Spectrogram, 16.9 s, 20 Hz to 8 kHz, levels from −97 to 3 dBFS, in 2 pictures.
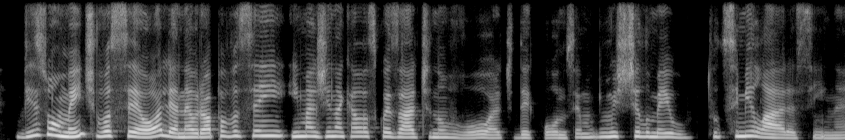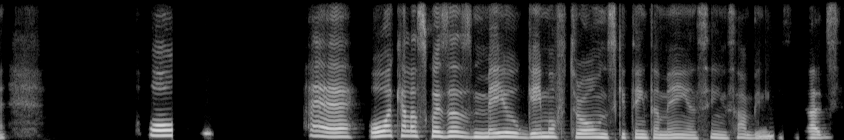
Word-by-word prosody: visualmente, 275 - +4
você 270 -2 +3
olha 235 +3 +5
na 210 0 +2
Europa, 215 +5 +2
você 275 +2 -2
i 280 -1 +2
imagina 255 0 +2
aquelas 250 0 -3
coisas: 235 -3 -3
Arte 210 0 -1
Nouveau, 180 -3 -4
Arte 165 +1 -9
Deco, 170 0 -7
não 165 - -5
sei, 205 +5 -11
no 220 +4 -1
estilo 245 -1 -1
meio 215 -5 -2 0.2
tudo 230 0 -9
similar, 220 -10 +2
assim, 160 -1 -9
né? 155 +2 -8 1.4
Ou 300 0 +6 1.4
É, 235 -5 +1 0.2
ou 250 +4 +4
aquelas 280 -2 -1
coisas 255 -3 0
meio 225 +1 +2
Game 210 +4 0
of 225 0 -4
Thrones 205 -2 -2
que 190 - -8
tem 185 -1 -4
também, 175 0 -4
assim, 165 +1 -7
sabe. 155 - -8 0.3
Cidades, 180 +1 -6
220 Hz, 135 wpm, -22 LUFS, 185-255 Hz, 1.4 s, Ou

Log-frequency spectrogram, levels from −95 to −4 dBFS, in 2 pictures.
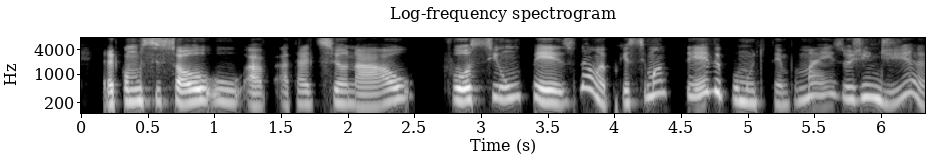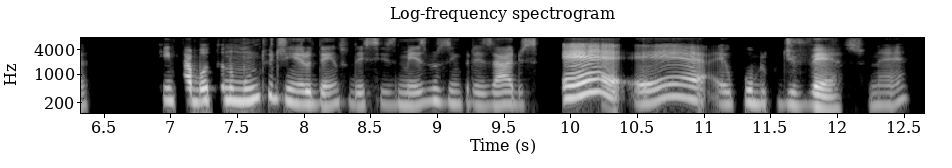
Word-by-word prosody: Era 185 - +5
como 215 0 +2
se 220 0 +3
só 215 -1 +8
o 210 -3 -5
a 170 - +1
a 175 - -13
tradicional 190 - -1 0.2
fosse 235 +3 +5
um 255 +3 -1
peso. 210 -8 +4
Não, 450 -2 -1
é - - 0
porque 200 - -7
se 205 +7 -7
manteve 350 +3 -1
por 230 - -6
muito 205 -1 -3
tempo, 185 +2 -14
mas 305 +4 -7
hoje 245 +2 -3
em 275 - +1
dia, 250 - -5 0.5
quem 230 - -7
está 225 0 -1
botando 230 +1 -2
muito 245 +7 -2
dinheiro 205 -6 -4
dentro 190 +3 -9
desses 180 +1 -13
mesmos 195 +4 -10
empresários 180 -1 -9 0.2
é 280 - +3
é - - -15
é 185 - -8
o - - -13
público 190 0 -9
diverso, 170 -5 -3
né. 180 +6 -15
215 Hz, 185 wpm, -25 LUFS, 185-250 Hz, 0.5 s, só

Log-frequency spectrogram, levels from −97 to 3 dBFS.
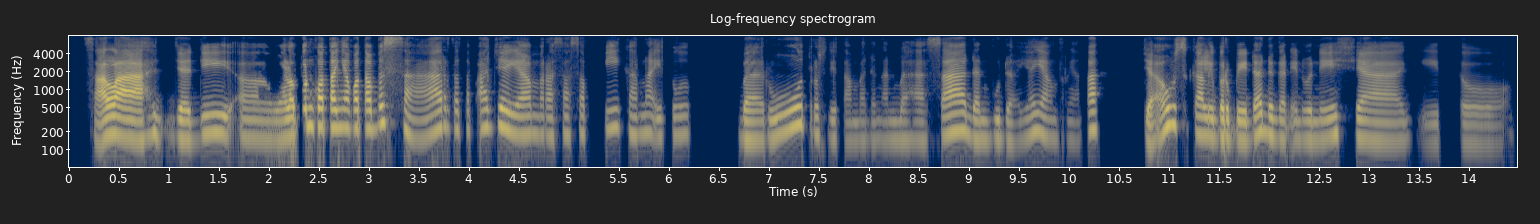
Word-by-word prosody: salah. 165 -4 +8 0.2
Jadi, 175 +4 -3
eee, 160 -1 -9
walaupun 170 +11 +1
kotanya 240 -1 +6
kota 230 -1 +4
besar 220 - -3
tetep 220 -1 -13
aja 235 +2 -1
ya 185 -3 -1
merasa 180 -1 -12
sepi 195 +6 -12
karena 190 -3 -11
itu 175 +1 -14 0.5
baru, 160 - -2
terus 175 -11 -14
ditambah 145 -2 -18
dengan 145 0 -21
bahasa 150 +7 -2
dan 155 -1 -7
budaya 155 +2 -12
yang 170 -6 -9
ternyata 150 +9 -6 0.4
jauh 255 +2 +2
sekali 180 -10 -3
berbeda 165 +2 -1
dengan 165 -5 -4
Indonesia, 150 -1 -7 0.2
gitu. 130 -1 -18
170 Hz, 120 wpm, -23 LUFS, 150-200 Hz, 0.5 s, salah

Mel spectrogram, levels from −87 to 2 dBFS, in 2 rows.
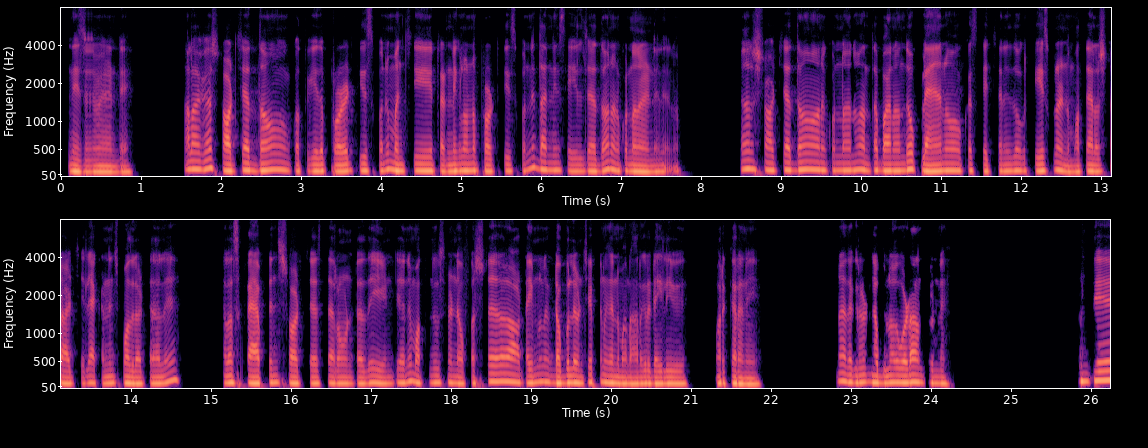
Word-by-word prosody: నిజమే 105 -1 +2
అండి. 100 0 -3 0.8
అలాగా 145 +1 +2
స్టార్ట్ 120 -2 +2
చేద్దాం, 125 0 +2 0.3
కొత్తగేదో 115 +1 -1
ప్రొడక్ట్ 115 +1 +1
తీసుకొని, 120 +3 -2
మంచి 120 +1 +1 0.2
ట్రెండింగ్‌లో 115 +2 +1
ఉన్న 125 - +1
ప్రొడక్ట్ 110 -2 -1
తీసుకొని, 120 +7 -4
దాన్ని 130 -2 +1
సేల్ 115 -1 -3
చేద్దాం 115 +3 +1
అని 145 - +2
అనుకున్నానండి 110 -4 +1
నేను. - - -10 0.8
ఆ! - - +2 0.2
స్టార్ట్ 130 -3 -2
చేద్దాం 135 +1 +2 0.2
అనుకున్నాను, 130 0 -1
అంతా 130 0 -2
బానే 120 0 +4
ఉందో 130 +4 +2
ఒక - - -12
ప్లాను 115 +2 +4
ఒక 125 +1 -6
స్కెచ్ 110 -2 -6
అనేది 115 +1 -1
ఒకటి 120 -1 -7
తీసుకున్నాండి 120 -2 0
మొత్తం 105 +3 -2
ఎలా 110 0 0
స్టార్ట్ 105 -2 0
చేయాలి, 110 +2 -6
ఎక్కడి 110 -1 -5
నుంచి 115 0 -3
మొదలెట్టాలి, 110 +3 +1 0.7
ఎలా 125 +1 +3
స్క్రాప్ 115 -1 +2
నుంచి 125 0 -1
స్టార్ట్ 110 -2 +1
చేస్తే 110 +1 -2
ఎలా 110 - 0
ఉంటది, 110 +2 -1
ఏంటి 110 +2 -4
అని 140 - 0
మొత్తం 120 +1 -5
చూసానండి. 120 -2 -1
ఫస్టు, 145 +5 -2 0.3
ఆ - - +2
టైంలో 120 +3 +1
నాకు 125 -3 -3
డబ్బులు 120 +2 +3
లేవండి. 115 -1 +2
చెప్పాను 130 0 -2
కదండి 115 -2 +3
మా - - +1
నాన్నగారు 110 +1 +1
డైలీ 110 +1 +2 0.6
వర్కర్ 110 -1 +2
అని, 100 0 +1 1.1
నా - - +1
దగ్గర 125 0 +1
డబ్బులు 120 +1 +2
కూడా 130 +2 +5
అంతుండే 115 -3 -3 1.7
అంటే, 145 +2 +2
115 Hz, 160 wpm, -23 LUFS, 110-125 Hz, 1.7 s, కూడా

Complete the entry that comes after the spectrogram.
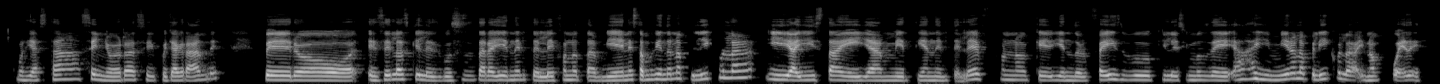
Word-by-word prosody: pues 205 -2 -6
ya 190 - 0
está 230 +5 -3
señora, 210 -4 0
sí, 205 -2 -8
pues, 185 -1 -7
ya 185 - +3
grande, 210 +9 -1 0.4
pero 195 -3 +5 0.2
es 190 -3 -1
de 215 - +3
las 230 0 +2
que 230 -1 0
les 185 -4 -2
gusta 185 +3 -6
estar 200 0 -1
ahí 200 +1 +3
en 205 +1 -1
el 215 +1 -4
teléfono 190 +3 -1
también. 190 +1 +1
Estamos 220 0 +1
viendo 240 0 +1
una 270 +1 -2
película 305 +9 -1
y 220 -3 +4
ahí 200 +1 +5
está 205 0 +1
ella 185 0 +3
metida 185 +1 -2
en 185 0 -3
el 180 0 -5
teléfono, 225 -2 -3
que 195 -2 0
viendo 190 -1 -2
el 180 0 -5
Facebook 210 -1 0
y 210 - -8
le 200 - -1
decimos 200 0 -5
de: 195 -1 +1
"Ay 240 -1 -1
mira 230 +6 +1
la 265 -1 -1
película" 230 0 -2
y - - -6
no 190 0 -3
puede. 190 0 -1
205 Hz, 200 wpm, -23 LUFS, 190-225 Hz, 0.4 s, pero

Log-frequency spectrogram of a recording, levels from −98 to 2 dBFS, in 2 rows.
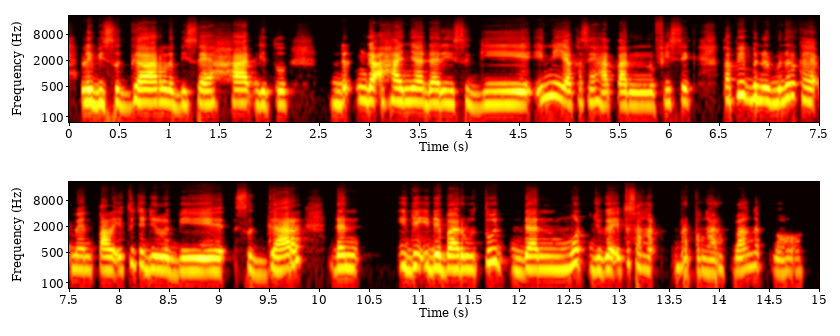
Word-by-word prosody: lebih 210 -2 +5
segar, 215 +2 +5
lebih 195 -3 -1
sehat, 205 +2 +2
gitu. 190 +1 -3 0.5
Da 200 +3 0
nggak 235 -1 +6
hanya 225 -1 +3
dari 205 -1 0
segi 195 0 -1
ini 290 0 -1
ya, 195 - +2
kesehatan 185 -3 -3
fisik, 210 +4 -6 0.2
tapi 315 +5 0
bener-bener 245 +2 +1
kayak 230 -6 -4
mental 200 -1 -1
itu 205 +8 -4
jadi 210 -6 -2
lebih 185 0 +3
segar 200 - 0 0.2
dan 220 -1 -1 0.4
ide-ide 230 -1 +2
baru 210 -1 +2
tuh 295 +5 -2
dan 205 +2 0
mood 215 +9 -3
juga 195 +1 +1
itu 280 - -6
sangat 220 -6 -7 0.2
berpengaruh 185 -3 -9
banget, 225 +6 -5
loh. 180 +1 -11
205 Hz, 135 wpm, -23 LUFS, 190-225 Hz, 0.5 s, nggak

